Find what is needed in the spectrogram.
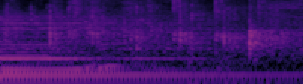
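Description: The final chord of a live worship band's acoustic guitar and keyboards ringing out and fading away, with the low sustained notes lasting longest.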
